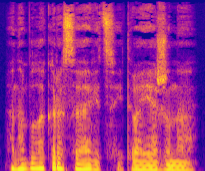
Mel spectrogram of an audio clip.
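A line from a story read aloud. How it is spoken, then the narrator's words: Quiet. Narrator (Russian): тихо сказала Змеямба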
